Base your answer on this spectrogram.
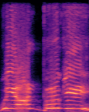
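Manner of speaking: very loud, shrill, high-pitched goblin yell. Voicing Bok Bok, king of the goblins, yelling out: Bok Bok goblin king yelling. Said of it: "He yells out".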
